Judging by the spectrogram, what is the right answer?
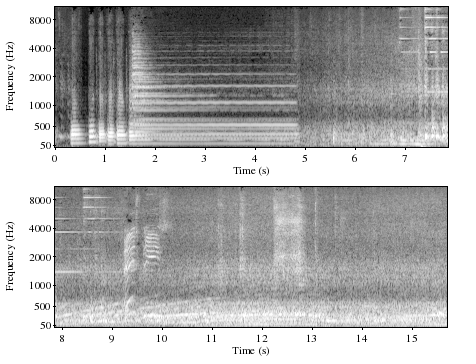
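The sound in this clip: Engine rumble of a bus driving straight past without stopping. The sound starts quieter, then swells into a heavy, steady drone that holds loud to the end.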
